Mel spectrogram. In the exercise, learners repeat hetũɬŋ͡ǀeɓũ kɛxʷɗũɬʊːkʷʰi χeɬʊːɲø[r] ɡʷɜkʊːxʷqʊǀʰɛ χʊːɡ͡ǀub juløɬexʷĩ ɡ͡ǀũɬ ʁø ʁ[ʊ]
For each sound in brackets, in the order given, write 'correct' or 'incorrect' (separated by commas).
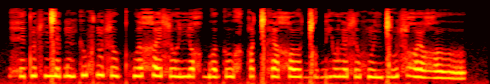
incorrect, incorrect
